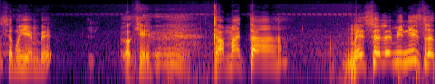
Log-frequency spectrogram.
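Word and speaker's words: Muyembe: C'est bien, j'ai bien prononcé, c'est Mouyembe.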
